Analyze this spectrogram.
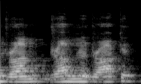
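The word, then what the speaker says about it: Drumnadrochit: So yeah, by drum and drocket and all of that.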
